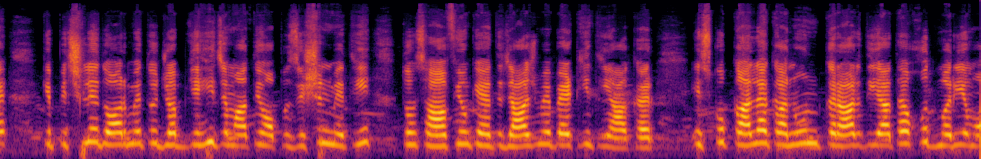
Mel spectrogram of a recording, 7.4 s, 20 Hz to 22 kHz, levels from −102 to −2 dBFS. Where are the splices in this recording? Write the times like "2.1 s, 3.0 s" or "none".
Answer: none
